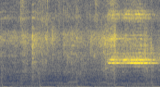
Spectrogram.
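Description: Background music playing over water splashing and sloshing as hands wash raw chicken pieces in a steel pot of water; the splashing grows louder in the second half.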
